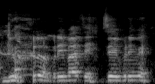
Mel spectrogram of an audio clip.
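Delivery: laughing. Real, not acted. Laughs at host's claim.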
